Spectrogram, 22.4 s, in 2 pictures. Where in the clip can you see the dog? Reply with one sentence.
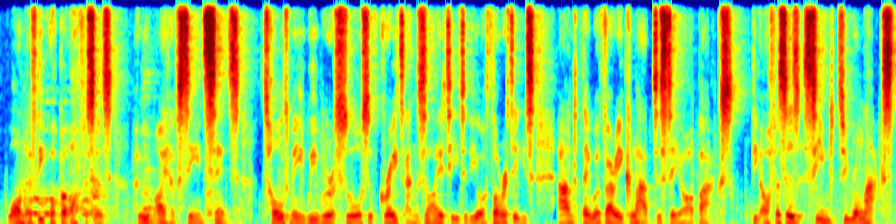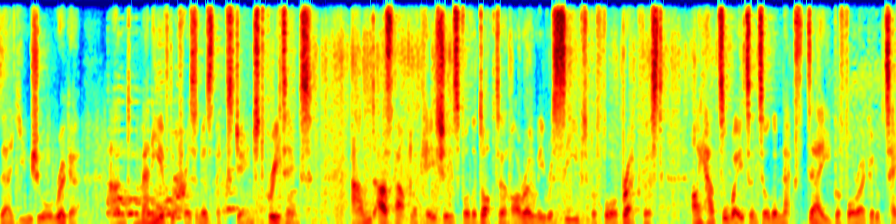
The dog can be heard from 0.2 to 2.8 s and from 12.5 to 14.9 s.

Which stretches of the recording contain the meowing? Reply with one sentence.
You can't hear the meowing here.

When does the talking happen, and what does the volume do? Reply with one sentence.
You can hear the talking from 0.0 to 22.3 s, at a steady volume.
